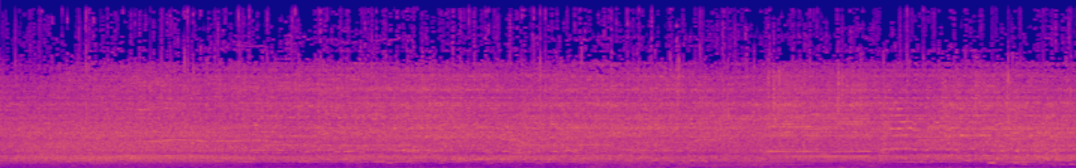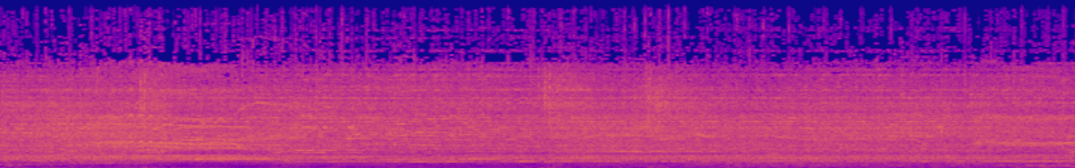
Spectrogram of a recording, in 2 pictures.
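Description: Live rock band playing loud, with electric guitar, and an arena crowd yelling and whooping over the music.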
